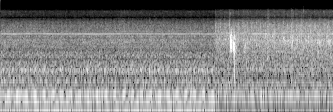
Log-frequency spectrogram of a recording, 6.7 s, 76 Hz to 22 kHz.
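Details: 2005 Dodge Ram 2500 Laramie 4x4 with 5.7 Hemi on LPG, after cleaning throttle body and refitting intake manifold: steady, even low idle hum with no misses or stumbles; idling cleanly, improved.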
